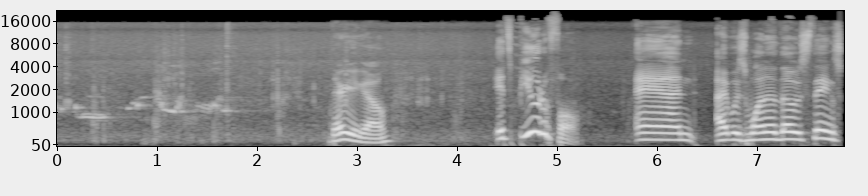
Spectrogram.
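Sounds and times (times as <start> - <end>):
black and white bird singing whistled notes: 0.0 - 1.9
speech: 2.8 - 3.5, 4.4 - 7.8.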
